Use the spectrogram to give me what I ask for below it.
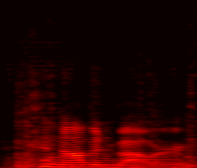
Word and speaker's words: Knabenbauer: It's pronounced Knabenbauer. You say the K and the N separately.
